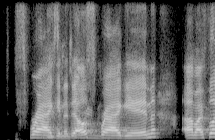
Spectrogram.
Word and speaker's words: Spraggon: pronounce your last name spargon spraggan rhymes with dragon spraggan Adele spraggin um I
